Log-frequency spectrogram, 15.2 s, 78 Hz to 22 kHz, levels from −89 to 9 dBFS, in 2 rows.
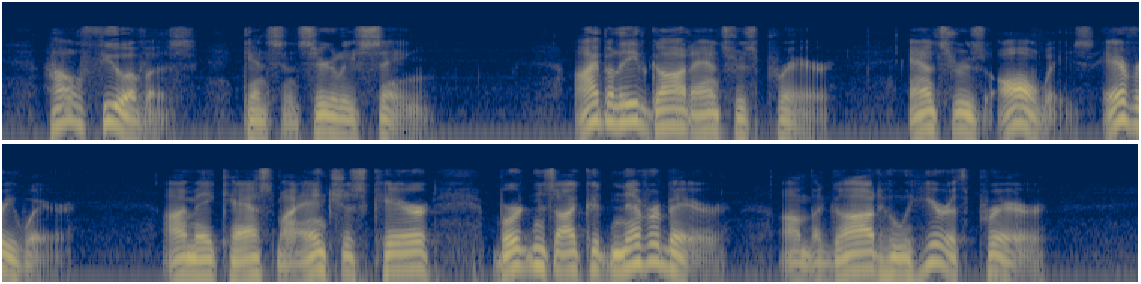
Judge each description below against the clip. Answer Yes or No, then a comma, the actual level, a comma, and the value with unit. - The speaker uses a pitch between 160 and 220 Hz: No, low, 120 Hz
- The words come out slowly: Yes, slow, 125 wpm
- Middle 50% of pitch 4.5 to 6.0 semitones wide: Yes, average, 4.9 semitones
